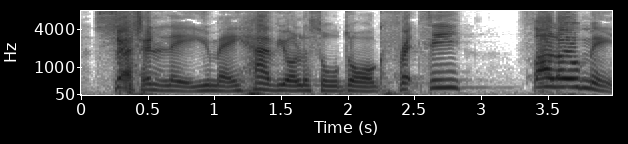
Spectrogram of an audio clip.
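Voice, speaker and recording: A put-on character voice growls at middle pitch. The pace is fairly slow. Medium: read story. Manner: theatrical, booming.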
